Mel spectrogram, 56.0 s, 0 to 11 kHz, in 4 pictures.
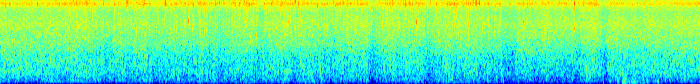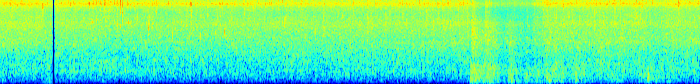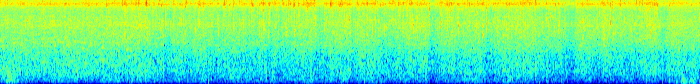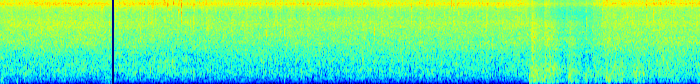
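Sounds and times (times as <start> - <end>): heavy rain falling: 0.0 - 56.0
thunder rumbling: 23.4 - 28.8, 52.6 - 56.0.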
